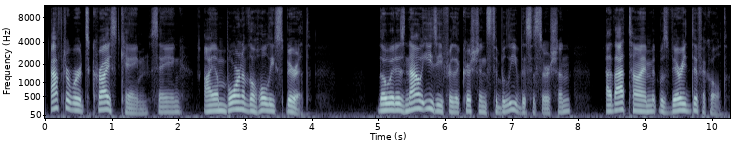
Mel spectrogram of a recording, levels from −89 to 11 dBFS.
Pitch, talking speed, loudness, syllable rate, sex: 135 Hz, 175 wpm, -20 LUFS, 5.2 syllables/s, male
